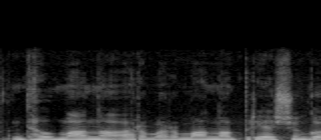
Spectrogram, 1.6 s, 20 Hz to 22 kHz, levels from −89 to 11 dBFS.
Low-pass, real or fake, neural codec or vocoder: 14.4 kHz; fake; vocoder, 44.1 kHz, 128 mel bands every 512 samples, BigVGAN v2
